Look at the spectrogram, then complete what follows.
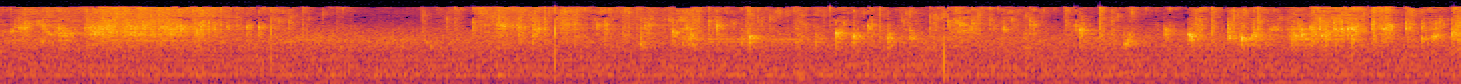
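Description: Cooking oil ladled from a steel oil pot and poured into a pressure cooker, trickling and dripping, with light clicks of the ladle against the steel.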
